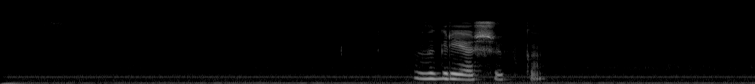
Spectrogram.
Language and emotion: Russian, sad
